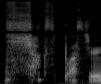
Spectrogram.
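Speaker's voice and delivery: soft, breathless, fading away; whispered catchphrase. Acted. Jake muttering his catchphrase to Jane, soft whisper. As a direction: whisper it sheepishly.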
